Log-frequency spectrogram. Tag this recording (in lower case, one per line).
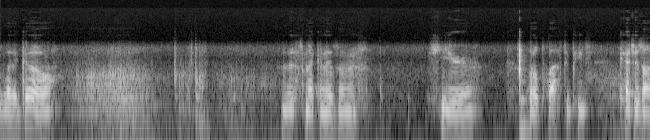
drawer open or close
speech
